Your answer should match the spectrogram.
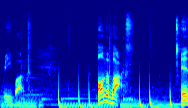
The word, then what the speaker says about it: Riwbox: get that going so according to reeboks right read box that's that's how we are pronunciating their name here on this channel reeboks on the box it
